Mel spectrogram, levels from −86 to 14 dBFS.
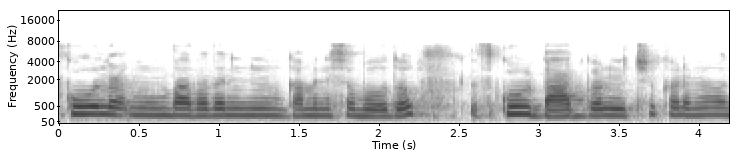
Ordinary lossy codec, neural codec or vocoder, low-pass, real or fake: none; autoencoder, 22.05 kHz, a latent of 192 numbers a frame, VITS, trained on one speaker; 7.2 kHz; fake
